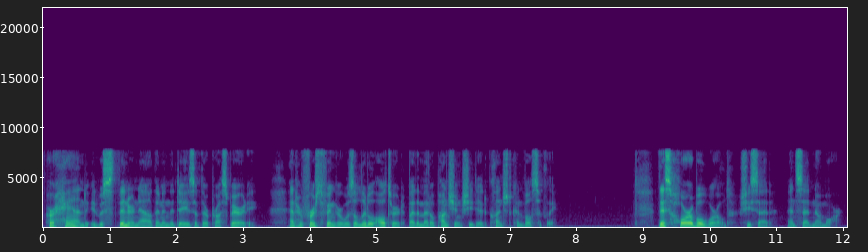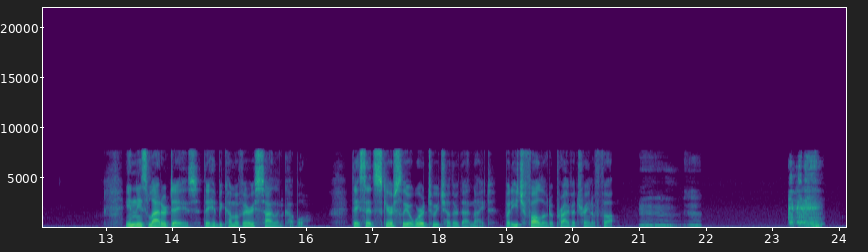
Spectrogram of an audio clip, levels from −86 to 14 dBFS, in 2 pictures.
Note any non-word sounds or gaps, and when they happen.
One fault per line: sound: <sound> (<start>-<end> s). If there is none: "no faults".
sound: throat clearing (21.0-21.9 s)
sound: throat clearing (23.2-23.8 s)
